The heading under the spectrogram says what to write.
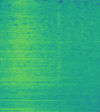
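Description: A heavy torrential downpour roars in a dense, steady hiss, loud, with a low rumble and a faint sustained hum beneath it, falling at nightfall on a man sitting at the foot of a tree; no one speaks.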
